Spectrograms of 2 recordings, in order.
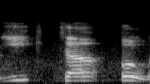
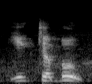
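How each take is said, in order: First: "Yeek ... Ta ... bo" in three separate pieces; syllable by syllable. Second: Said in the usual way. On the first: Shown as a demonstration. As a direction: pause between each syllable of "Yeek Tabo". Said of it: "you separate them with dashes". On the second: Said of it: "So you write out".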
